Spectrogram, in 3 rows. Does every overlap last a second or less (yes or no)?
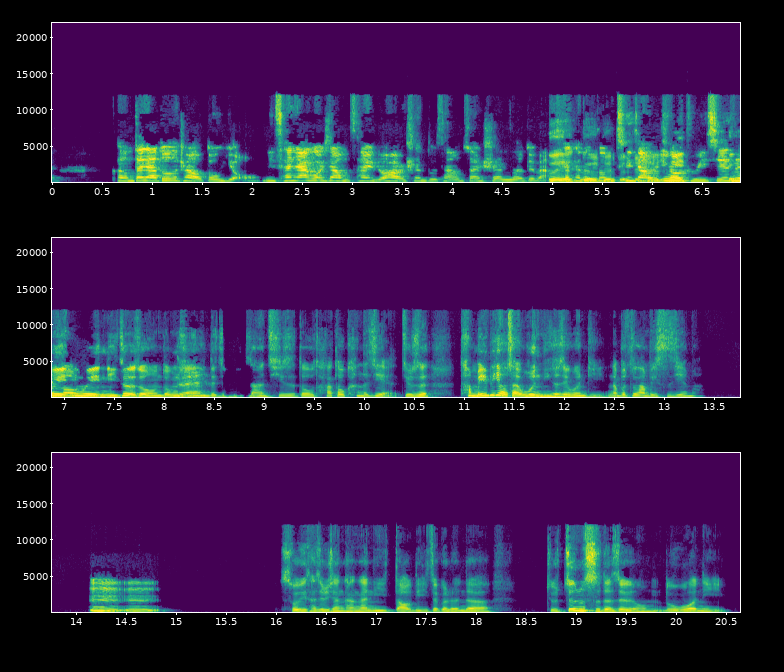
no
